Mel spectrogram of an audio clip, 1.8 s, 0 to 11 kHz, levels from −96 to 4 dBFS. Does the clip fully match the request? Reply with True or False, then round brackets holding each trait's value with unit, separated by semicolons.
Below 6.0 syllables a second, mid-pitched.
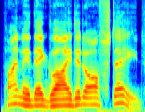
True (5.0 syllables/s; 145 Hz)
